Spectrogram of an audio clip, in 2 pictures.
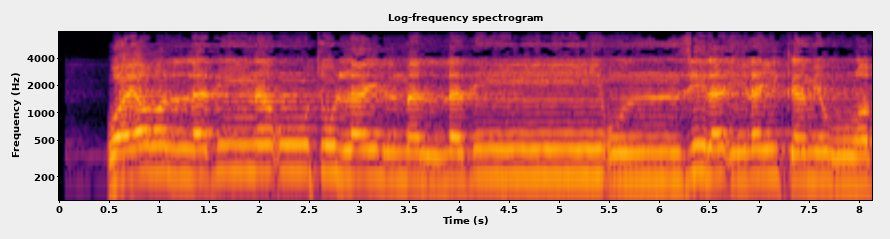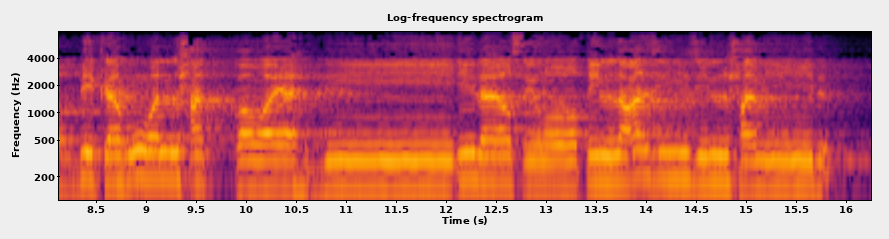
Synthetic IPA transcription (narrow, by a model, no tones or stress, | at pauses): wajɑɾˤɑlːaðiːnaʔuːt̪ulʕɪlmalːaðiː | ʔʊnzɪlaʔɪlajkamɪnɾˤɑbːɪkaɦʊwalħɑqːwajaɦd̪iː | ʔɪlaːsˤɨɾˤɑːt̪ˤɪlʕaziːzɪlħamiːd̪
